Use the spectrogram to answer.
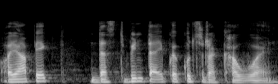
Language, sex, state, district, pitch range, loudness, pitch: Hindi, male, Uttar Pradesh, Lucknow, 110-140 Hz, -17 LUFS, 115 Hz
